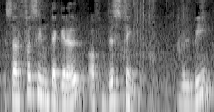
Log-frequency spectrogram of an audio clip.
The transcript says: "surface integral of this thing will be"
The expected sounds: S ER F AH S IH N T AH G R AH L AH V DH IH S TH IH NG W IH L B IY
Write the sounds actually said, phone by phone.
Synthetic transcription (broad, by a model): S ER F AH S IH N T AH G R AH L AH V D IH S T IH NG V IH L B IY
